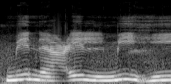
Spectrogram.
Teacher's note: यहाँ पे नून साकिन के बाद आइन है जो कि हरूफे हल्की में से है, तो हम नून को ज़ाहिर करके पढ़ेंगे, बग़ैर गुन्ने के पढ़ेंगे। इस कायदे को कहते ही इजहार है, ये इख्वा के उलट होता है।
